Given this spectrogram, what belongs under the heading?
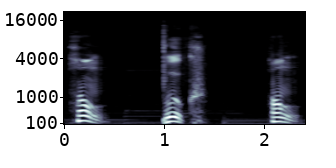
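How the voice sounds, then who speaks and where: Slow, halting man thinking aloud. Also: on the high side, very animated, dark tone, breathy edge, no room sound, soft background music. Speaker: language learner teaching a lesson. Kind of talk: casual screen-share lesson commentary.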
